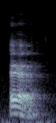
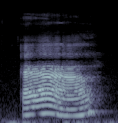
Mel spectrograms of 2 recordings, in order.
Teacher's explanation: the short e sound is also slightly shorter in duration than the short a sound this is because there's more movement on that a sound so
